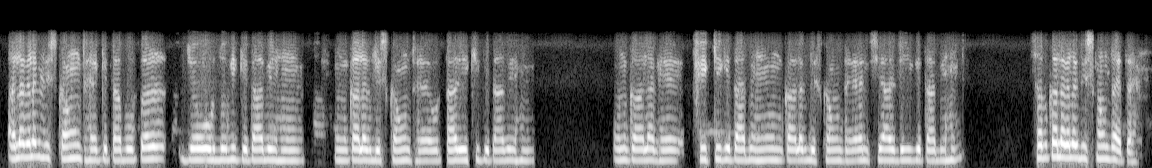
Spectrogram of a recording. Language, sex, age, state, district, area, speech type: Urdu, male, 18-30, Uttar Pradesh, Saharanpur, urban, conversation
